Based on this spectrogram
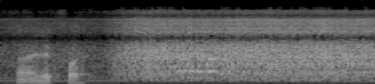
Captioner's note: engine running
